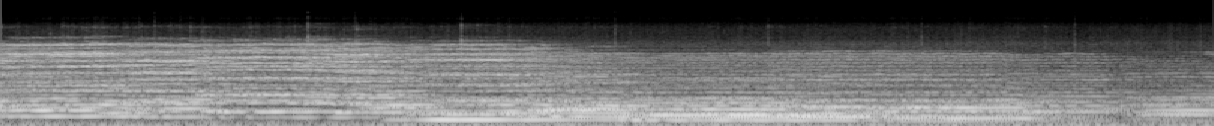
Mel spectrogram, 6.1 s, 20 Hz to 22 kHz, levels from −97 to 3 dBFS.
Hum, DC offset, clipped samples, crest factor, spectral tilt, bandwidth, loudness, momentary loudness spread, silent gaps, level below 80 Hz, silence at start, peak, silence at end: none; under 0.1%; under 0.1%; 14 dB; -4.5 dB/octave; 8 kHz; -15 LUFS; 8 LU; none; -34 dBFS; 0 s; 0 dBFS; 0 s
